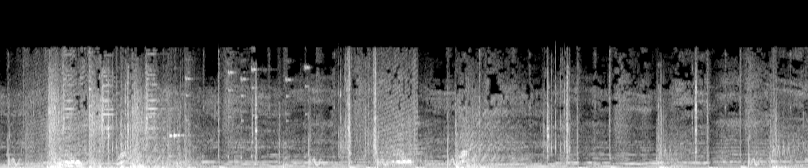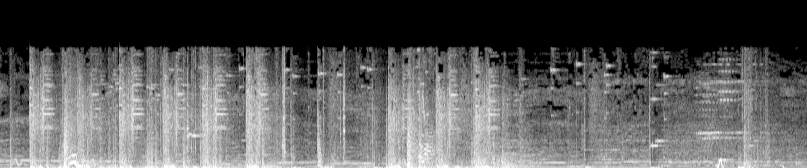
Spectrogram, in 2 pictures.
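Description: Trash can launcher firing in the video game Enter the Gungeon, a dense, continuous barrage of crashing, smashing impacts and cracks, loud and steady throughout.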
